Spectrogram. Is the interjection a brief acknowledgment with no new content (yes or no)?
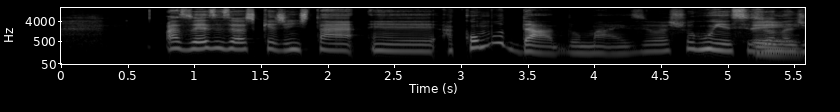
yes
